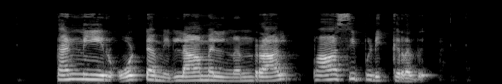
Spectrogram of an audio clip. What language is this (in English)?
Tamil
